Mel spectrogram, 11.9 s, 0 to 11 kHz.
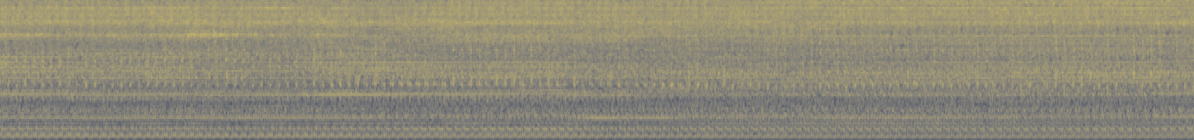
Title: SF5 Forester Engine Knocking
